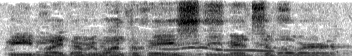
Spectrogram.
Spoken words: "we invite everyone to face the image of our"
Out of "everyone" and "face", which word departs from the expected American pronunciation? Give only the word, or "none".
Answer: none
